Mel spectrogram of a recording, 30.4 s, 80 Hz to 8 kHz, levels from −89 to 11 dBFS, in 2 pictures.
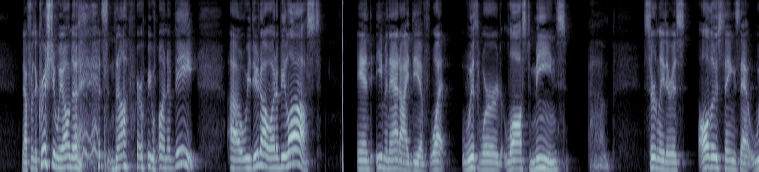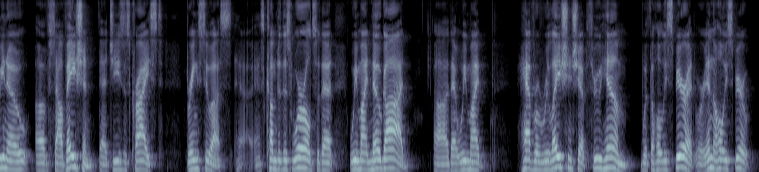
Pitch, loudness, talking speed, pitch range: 145 Hz, -23 LUFS, 155 wpm, 130-170 Hz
